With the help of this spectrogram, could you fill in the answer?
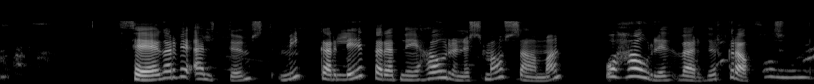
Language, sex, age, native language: Icelandic, female, 40-49, Icelandic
